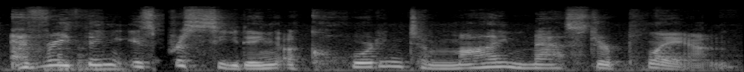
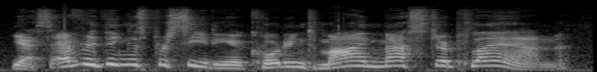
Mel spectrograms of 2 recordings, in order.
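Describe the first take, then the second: First: Softer, measured note-taking delivery; taking dictation. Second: Gentleman sleuth announcing it grandly, higher pitch; self-assured boast. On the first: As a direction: say it as if writing each word down. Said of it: "supposed to be taking this down". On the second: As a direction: boast lightly in a theatrical gentleman's voice. Gentleman boasts of his plan. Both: Acted.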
